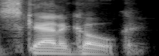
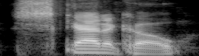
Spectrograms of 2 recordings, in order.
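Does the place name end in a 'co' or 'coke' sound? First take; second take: coke; co. First: The name ends in a full 'coke' sound. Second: The name ends in a short 'co' sound. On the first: This is how some other people say it. "some other people will pronounce it Scatacoke" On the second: This is the older local way of saying it. "The old timers will pronounce it Scatico"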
